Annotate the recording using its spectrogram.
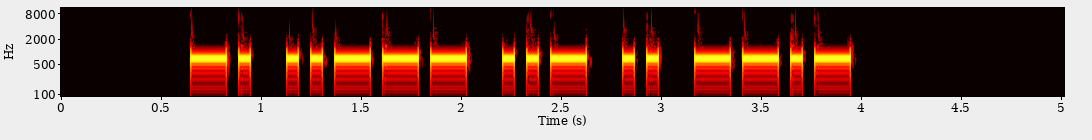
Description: Morse code, heard as a keyed tone, about 20 wpm, 700 Hz. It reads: N2UIQ
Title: USA Call Signs - 5 Characters - Repeated 2x - 20wpm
